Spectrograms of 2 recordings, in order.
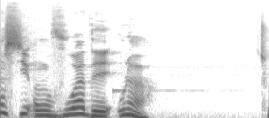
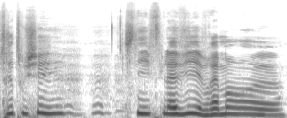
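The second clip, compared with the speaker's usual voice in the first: higher, mock-tearful character voice; moved suitor; 7 semitones higher than usual. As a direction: play a lover overcome with gratitude.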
